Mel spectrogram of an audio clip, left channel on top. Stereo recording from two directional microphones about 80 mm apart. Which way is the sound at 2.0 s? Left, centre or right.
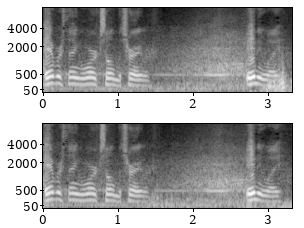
Left.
